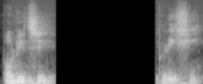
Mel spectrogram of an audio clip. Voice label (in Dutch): "Politie - Pliesie", Nieuw lekkerlands dialect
